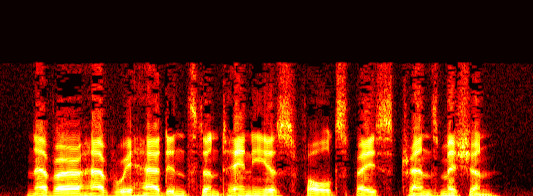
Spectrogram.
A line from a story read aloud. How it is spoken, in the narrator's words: Grodin said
